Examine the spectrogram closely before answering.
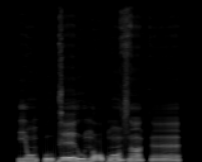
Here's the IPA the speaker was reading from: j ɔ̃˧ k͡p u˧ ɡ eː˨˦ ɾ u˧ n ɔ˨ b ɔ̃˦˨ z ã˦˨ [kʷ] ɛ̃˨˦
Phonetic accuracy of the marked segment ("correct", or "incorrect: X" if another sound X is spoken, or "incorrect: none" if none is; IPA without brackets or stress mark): incorrect: k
